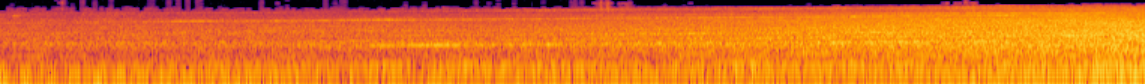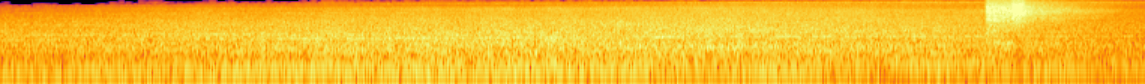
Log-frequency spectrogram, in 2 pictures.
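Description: Diesel locomotive hauling a train of tank wagons, approaching and passing close by. The engine drone and a slowly rising whine grow louder to a peak about two thirds of the way through as the locomotive goes past, then give way to the rumble of the wagons rolling by. A short, sharp noise comes near the end.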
